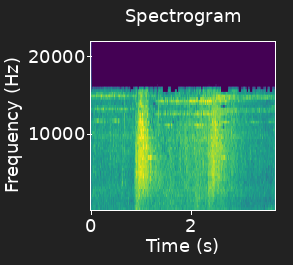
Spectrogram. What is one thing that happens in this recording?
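Magic sparks crackle and burst.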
